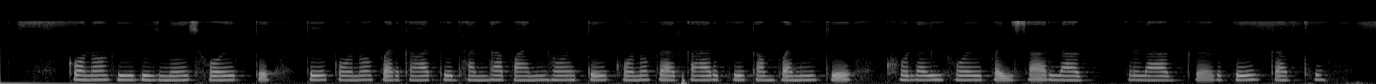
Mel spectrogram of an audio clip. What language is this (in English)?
Chhattisgarhi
